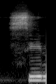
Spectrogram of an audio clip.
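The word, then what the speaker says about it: scene: সাধারণত S plus C যদি থাকে ওয়ার্ডের ভিতরে তাহলে সাধারণত সির উচ্চারণ হয় না। যেমন সিন মানে দৃশ্য।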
